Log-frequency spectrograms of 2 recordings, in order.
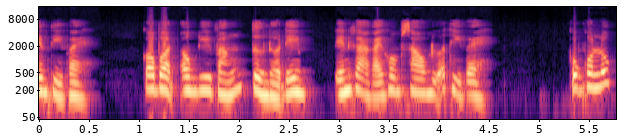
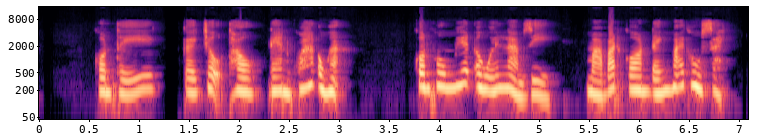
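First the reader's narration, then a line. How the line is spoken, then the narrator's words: Servant's alarmed whisper. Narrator (Vietnamese): thằng đầy tớ thì thào với ông rằng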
